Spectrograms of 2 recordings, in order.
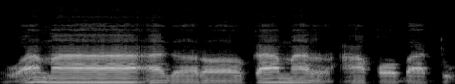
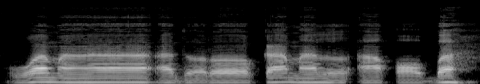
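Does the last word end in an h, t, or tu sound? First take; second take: tu; h. First: The last word ends with a tu sound. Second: The last word ends with an h sound. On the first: The reciter runs on into the next verse. "Itu kalau dibacanya wasol" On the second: The reciter stops after this word. "Waqaf berhenti lebih utama"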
